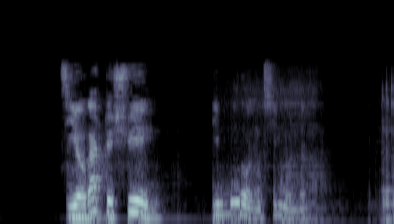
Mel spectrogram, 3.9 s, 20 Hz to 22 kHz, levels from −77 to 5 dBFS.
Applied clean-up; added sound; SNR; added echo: neural mask model RNNoise.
